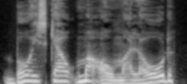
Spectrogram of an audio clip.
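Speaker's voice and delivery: playful mock British accent. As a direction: put on a posh British accent. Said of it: "said Casey in his best British accent".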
